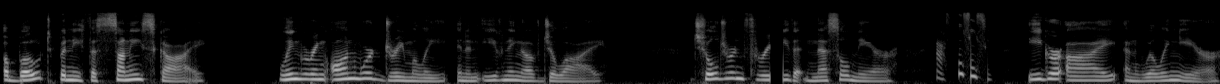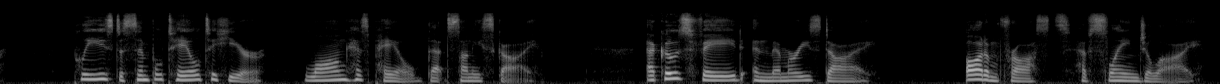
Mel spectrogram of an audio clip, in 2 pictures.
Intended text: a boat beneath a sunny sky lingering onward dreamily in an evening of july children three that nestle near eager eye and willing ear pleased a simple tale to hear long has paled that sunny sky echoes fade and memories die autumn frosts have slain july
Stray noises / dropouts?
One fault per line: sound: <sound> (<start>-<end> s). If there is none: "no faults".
sound: dropout (7.7-7.8 s)
sound: chirp (9.4-9.9 s)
